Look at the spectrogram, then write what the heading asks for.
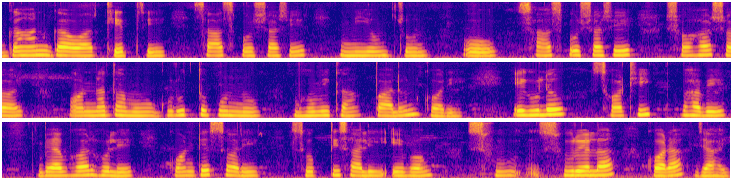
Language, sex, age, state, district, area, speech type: Bengali, female, 45-60, West Bengal, North 24 Parganas, urban, spontaneous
